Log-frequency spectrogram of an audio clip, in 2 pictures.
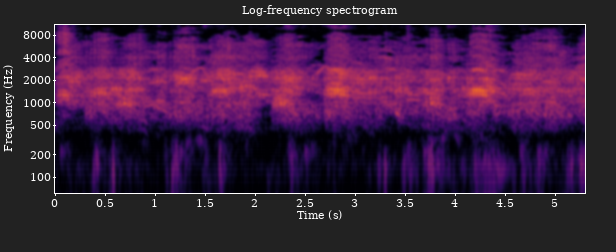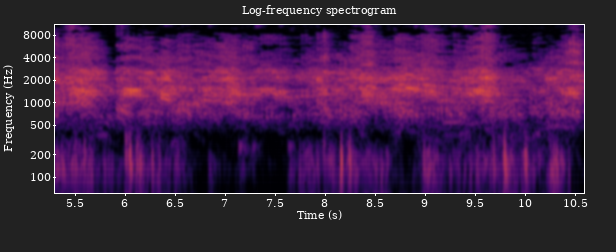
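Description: A large flock of demoiselle cranes calling together: a dense, unbroken chorus of many overlapping calls.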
